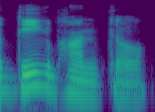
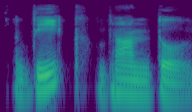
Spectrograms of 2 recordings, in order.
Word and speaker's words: দিগ্ভ্রান্ত: এরপর হলো দিগ্ভ্রান্ত, দিক ভ্রান্ত, দিগ, দিগ, দিক নয় কিন্তু দিগ। দেখো গয়ের উচ্চারণ হবে দয়াশয় গ দিগ।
